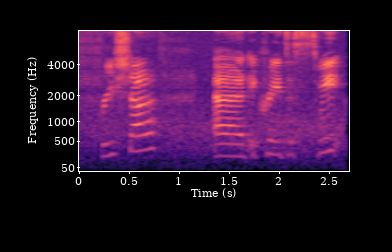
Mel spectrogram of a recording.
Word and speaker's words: freesia: Moss and freesia freesia so I just googled how to pronounce it and apparently it's a free shot and it creates a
